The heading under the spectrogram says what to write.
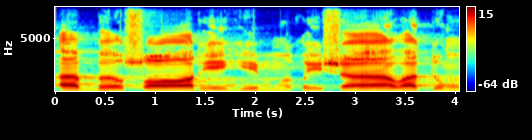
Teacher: di sini ada mim sukun bertemu dengan ghain hukumnya ilhar jadi dibaca mim sukun dengan jelas tanpa didengungkan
